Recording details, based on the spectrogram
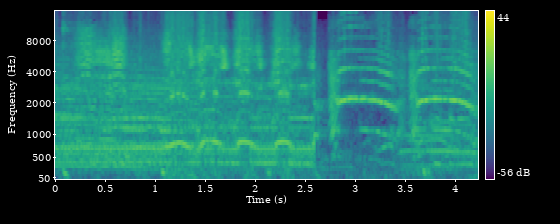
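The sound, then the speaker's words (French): A person at a seagull-cry imitation contest mimics a high-pitched seagull with shrill, wavering cries, repeated in quick bursts over a noisy background with other voices, ending in a couple of sharper squealing calls. “Ah, c'est une mouette aiguë ça.”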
